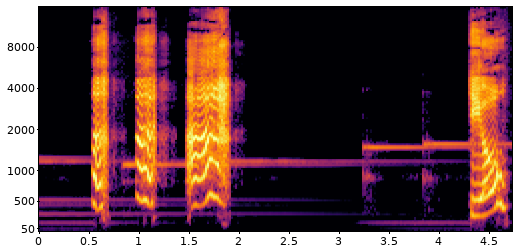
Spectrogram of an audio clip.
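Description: A boy's loud wailing and crying comes in four short, wavering voiced cries, the third drawn out longest, with a pause before the last, over a faint steady hum.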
